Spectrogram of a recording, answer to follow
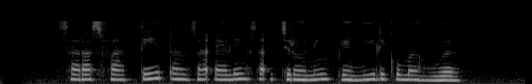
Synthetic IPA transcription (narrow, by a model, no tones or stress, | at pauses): saɾasfat̪it̪ansaʔelɪŋsaʔd̥ʒ̥ɾo̤nɪŋb̥e̤nilikumaɦuwa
